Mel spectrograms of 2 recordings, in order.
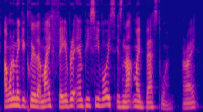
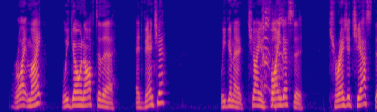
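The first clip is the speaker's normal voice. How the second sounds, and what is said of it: Bad Australian accent, question-like intonation. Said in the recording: “he was Australian ... the only way that I could pull off the Australian accent was by phrasing things as a question ... It gets terrible. I'm so bad at it”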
